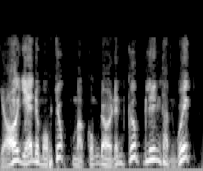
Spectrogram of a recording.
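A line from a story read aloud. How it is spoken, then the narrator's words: Cold laughing voice. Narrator (Vietnamese): Đinh Điển lạnh lùng cười nói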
